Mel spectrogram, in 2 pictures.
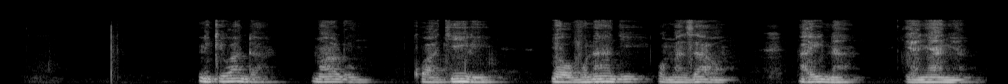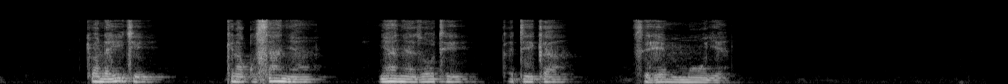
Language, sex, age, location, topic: Swahili, male, 18-24, Dar es Salaam, agriculture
